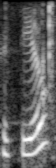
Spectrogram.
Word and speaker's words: Castillo: Angelica Castillo.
